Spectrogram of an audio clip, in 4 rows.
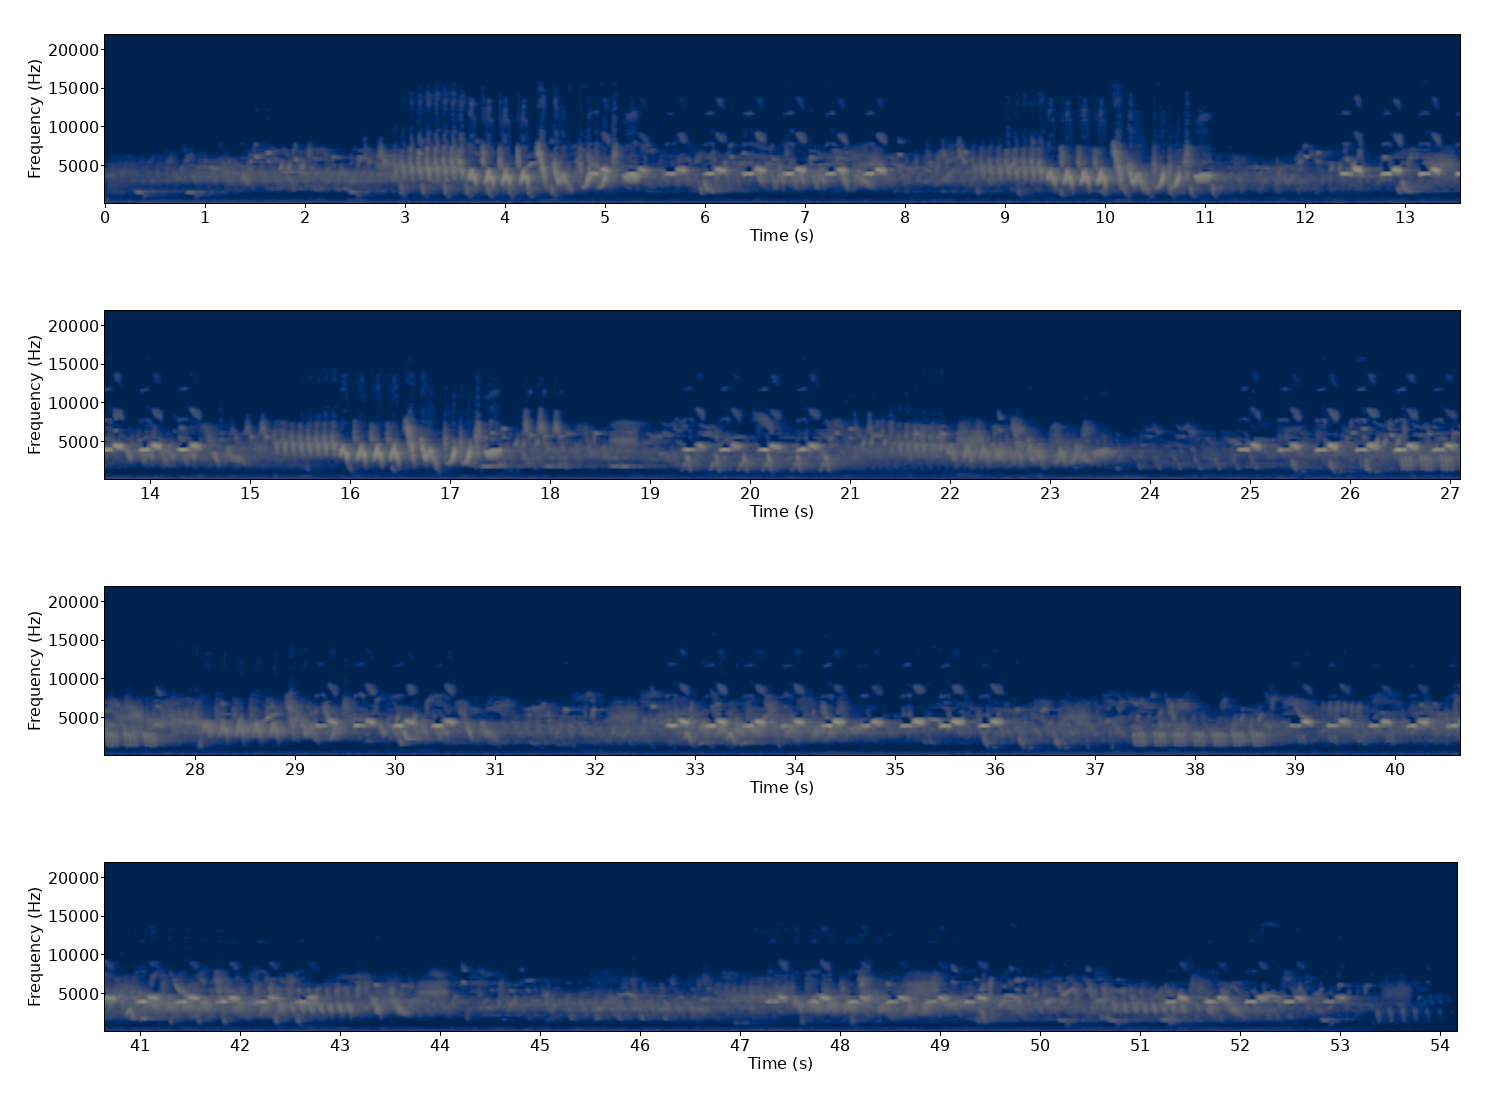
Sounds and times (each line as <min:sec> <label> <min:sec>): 0:00.0 nightingale 0:54.1
0:08.3 choirs of crickets 0:23.1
